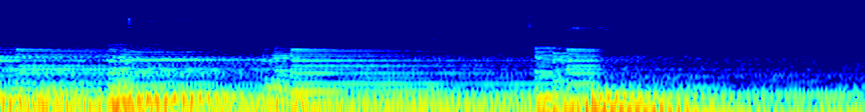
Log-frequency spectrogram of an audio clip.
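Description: Slow background keyboard music: sustained piano-like chords over a held bass, changing chord about every second.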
